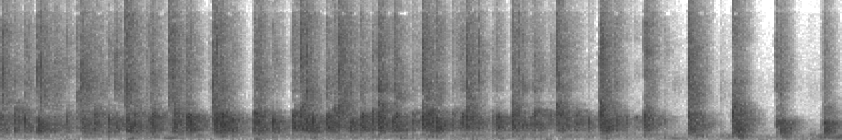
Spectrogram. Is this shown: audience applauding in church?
yes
